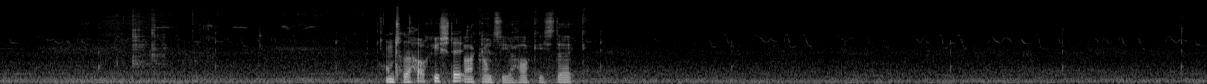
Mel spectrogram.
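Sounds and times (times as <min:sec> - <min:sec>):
faint high bird calls: 0:00.0 - 0:03.6
low outdoor rumble: 0:00.0 - 0:12.0.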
